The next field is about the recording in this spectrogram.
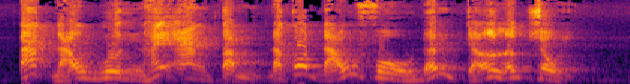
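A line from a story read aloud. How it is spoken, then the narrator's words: Old man's booming roar. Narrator (Vietnamese): Vạn Bát Kỳ Trân là chính lão nhân đã gầm lên tợ như chuông đồng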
